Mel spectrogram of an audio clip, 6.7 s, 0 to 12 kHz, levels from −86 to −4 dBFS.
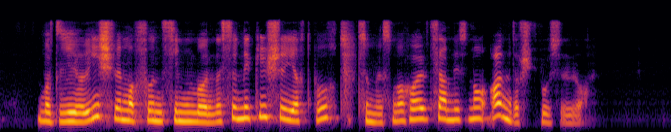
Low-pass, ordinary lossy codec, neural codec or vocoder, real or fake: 7.2 kHz; AAC, 64 kbps; codec, 16 kHz, 1 kbps, FunCodec, trained on Chinese and English, 50 frames a second; fake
